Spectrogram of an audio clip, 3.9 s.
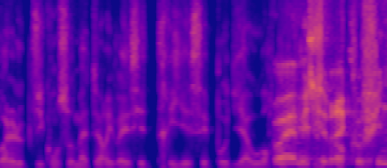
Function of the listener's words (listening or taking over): taking over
